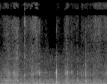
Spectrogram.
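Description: Handling noise of a fabric zippered pencil case and a sketchbook: soft rustling with a few light clicks.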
